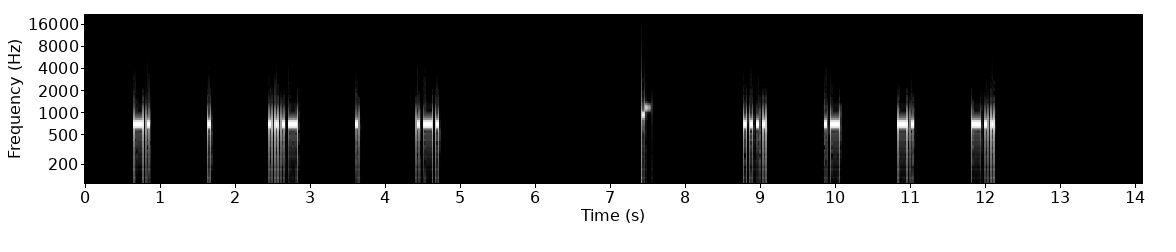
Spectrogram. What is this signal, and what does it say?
Morse code, heard as a keyed tone, about 28 wpm, spaced as for 10 wpm, 700 Hz. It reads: NEVER HAND
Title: 6x Character Spacing - Top 500 Words - 28wpm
